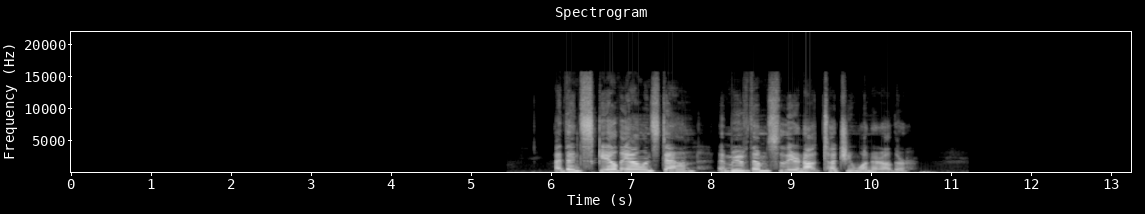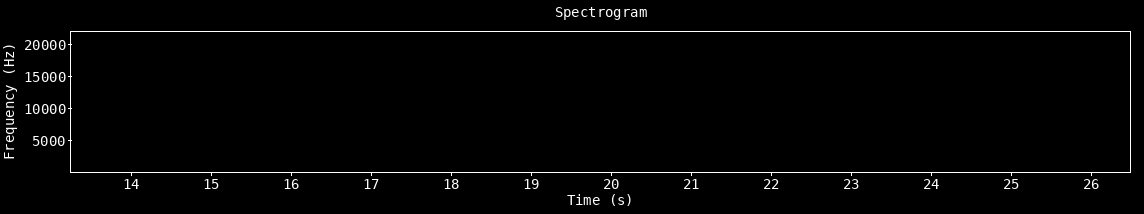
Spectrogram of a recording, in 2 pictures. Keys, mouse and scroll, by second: 10.1 s, 12.5 click, 19.4 typing, 21.9 click, 22.3-25.1 typing, 22.5 click, 22.8 click, 23.0 click, 23.3 click, 23.7 click, 24.3 click, 24.5 click, 25.0 click, 25.2 click, 26.3 click.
